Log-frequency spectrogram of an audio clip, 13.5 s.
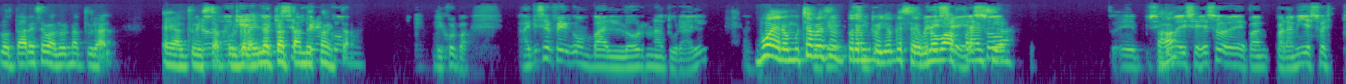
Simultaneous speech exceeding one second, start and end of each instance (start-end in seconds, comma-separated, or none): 1.9-3.6, 8.1-10.1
